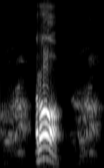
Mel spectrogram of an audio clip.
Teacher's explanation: Tidak monyong Ro tidak monyong ya. Ro itu hanya 2 bibir agak merapat saja.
